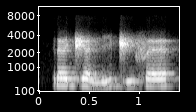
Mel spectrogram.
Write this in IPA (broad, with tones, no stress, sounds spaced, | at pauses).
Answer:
ɾ ɛ˦ d͡ʒ ɛ˦˨ n i˨˦ d͡ʒ i˧ f ɛ˦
